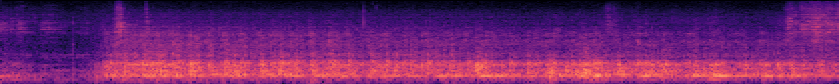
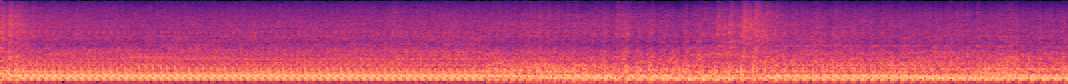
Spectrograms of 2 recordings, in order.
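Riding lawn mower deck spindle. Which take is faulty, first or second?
first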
